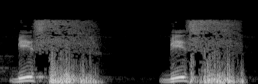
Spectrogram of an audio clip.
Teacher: Kita sukunkan sin, bis masih ada desis, bis tidak bisa kita tahan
